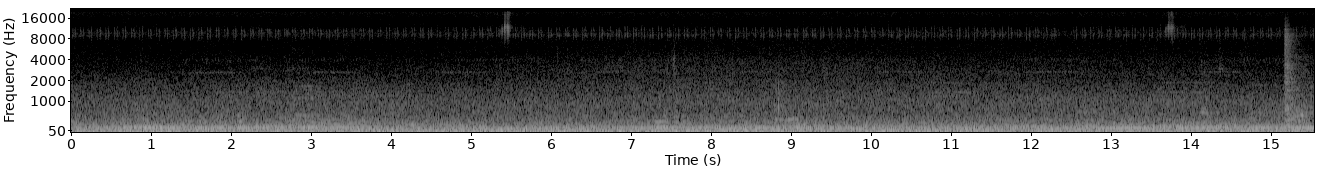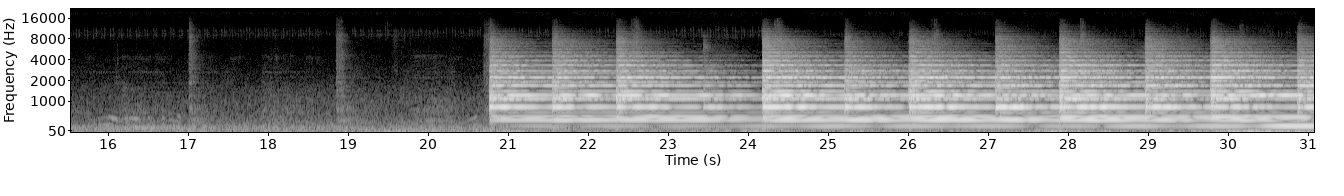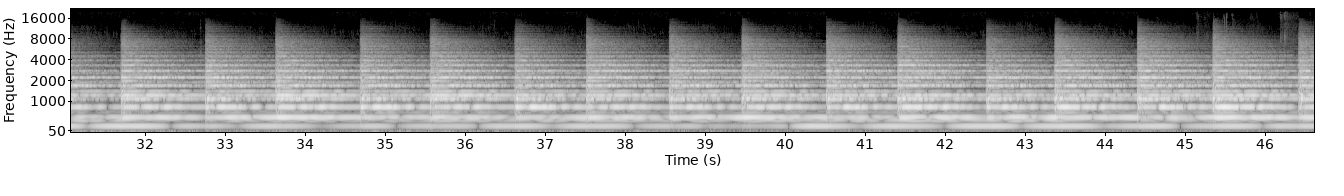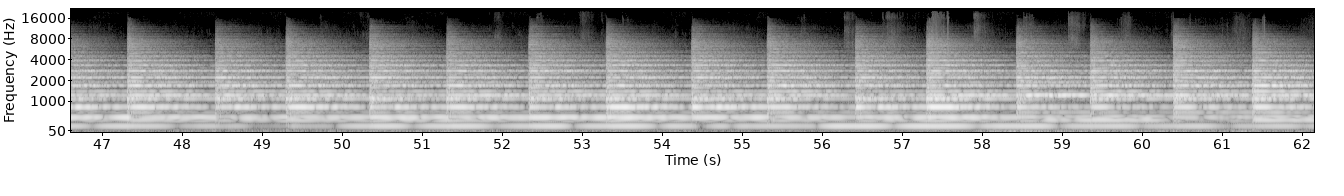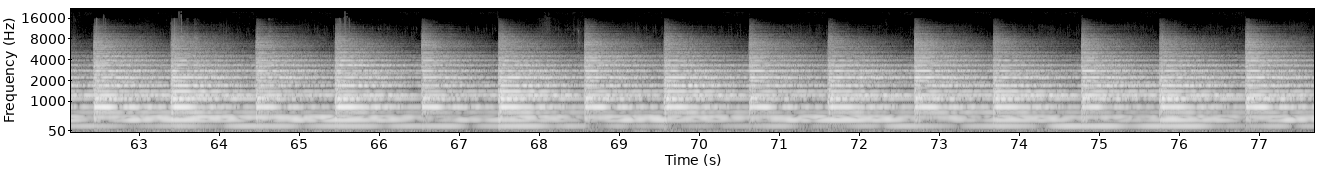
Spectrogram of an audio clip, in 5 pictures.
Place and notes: Baumgartner Höhe, Wien-Penzing, Österreich - Church bells of Steinhof
Bells of the church by Otto Wagner, Angelus at 7pm; recorded with XY-90° Zoom H6
28 September 2018, ~19:00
